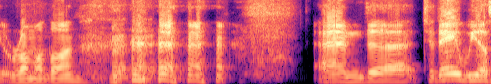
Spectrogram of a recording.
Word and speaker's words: Ramadan: We are live today in the studio after a month off in Ramadan. Uh we are but I said that like such a white man there. I'll say it properly. Ramadan.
